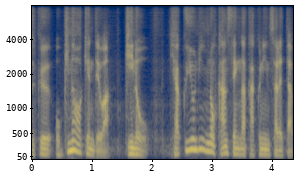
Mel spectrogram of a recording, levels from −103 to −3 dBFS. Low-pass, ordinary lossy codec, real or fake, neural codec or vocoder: none; none; fake; codec, 16 kHz, about 1 kbps, DyCAST, with the encoder's durations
